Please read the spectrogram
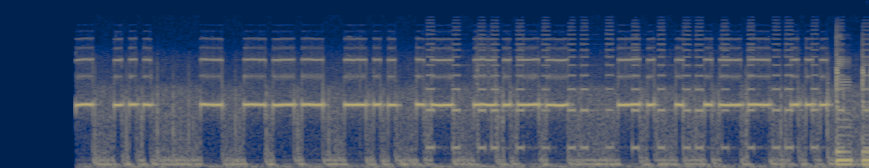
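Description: Electronic news theme music with a fast, pulsing synthesizer tone repeating over a pulsing bass, starting about half a second in.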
